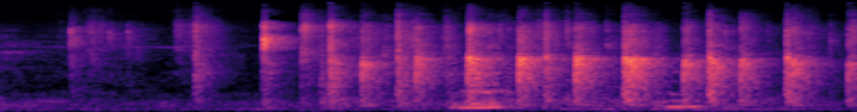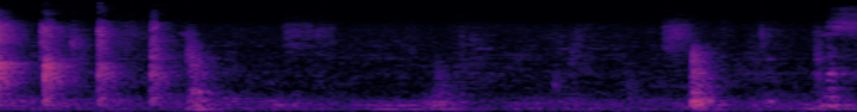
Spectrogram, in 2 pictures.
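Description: A small audience clapping briefly, the claps building, peaking and fading out after about five seconds.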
